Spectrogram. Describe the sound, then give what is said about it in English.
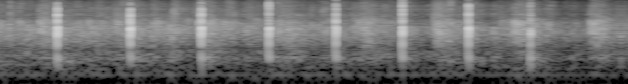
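An audience clapping hands to the Lord in a steady, even rhythm, about nine sharp claps in three seconds, over a soft wash of scattered clapping and crowd noise. “Everybody clap your hands again to the Lord.”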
